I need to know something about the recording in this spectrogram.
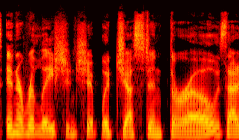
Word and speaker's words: Theroux: And she's in a relationship with Justin Theroux. Is that how you pronounce his name?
